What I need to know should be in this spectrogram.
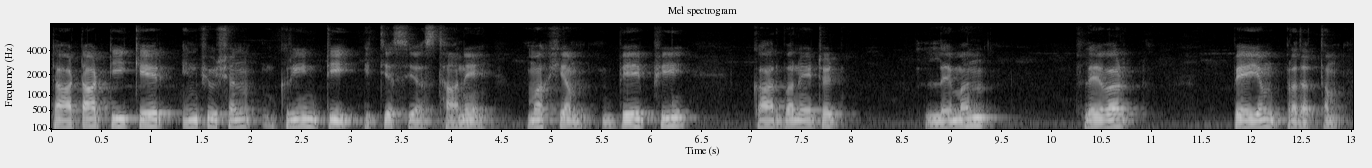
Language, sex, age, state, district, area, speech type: Sanskrit, male, 30-45, Karnataka, Uttara Kannada, rural, read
